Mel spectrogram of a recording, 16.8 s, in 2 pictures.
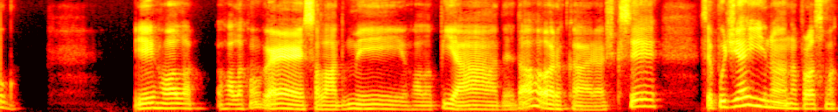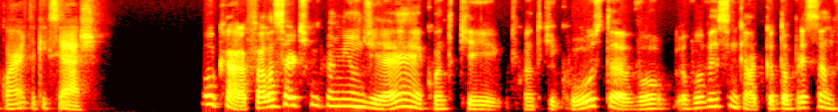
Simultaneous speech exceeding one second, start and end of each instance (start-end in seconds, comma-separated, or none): none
